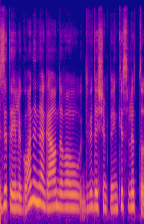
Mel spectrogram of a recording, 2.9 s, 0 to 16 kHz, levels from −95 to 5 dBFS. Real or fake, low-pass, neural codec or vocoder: fake; 14.4 kHz; codec, 44.1 kHz, 7.8 kbps, DAC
